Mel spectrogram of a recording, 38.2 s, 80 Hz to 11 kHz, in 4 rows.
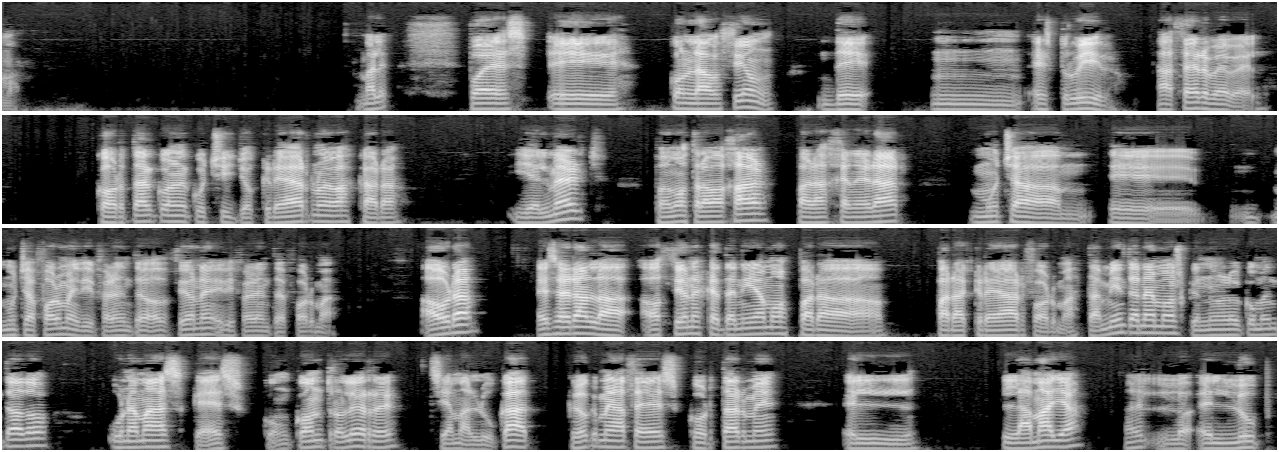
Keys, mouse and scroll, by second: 2.5 ctrl+middle click, 3.4 shift+middle click, 4.0 ctrl+middle click, 4.6 middle click, 5.3 middle click, 9.8 middle click, 12.4 middle click, 12.9 middle click, 19.8 middle click, 25.1 middle click, 25.8 middle click, 31.5 ctrl+r.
